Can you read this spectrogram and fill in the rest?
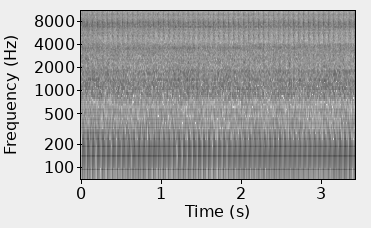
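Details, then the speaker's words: Yamaha Mio GT 125 scooter with a no-start complaint; battery 12 V, compression and 40 psi fuel pressure OK. Even, regular putter of about four pulses a second with no stumbles or clatter. Normal, clean idle. "dan coba kita hidupkan motor hidup dengan normal di tekanan 40 sampai 402 PSI"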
